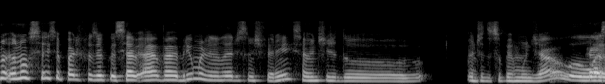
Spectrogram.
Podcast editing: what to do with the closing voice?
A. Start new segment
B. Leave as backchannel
A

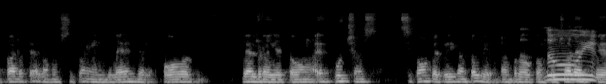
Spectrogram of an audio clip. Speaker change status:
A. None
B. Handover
B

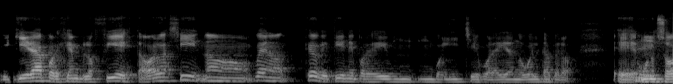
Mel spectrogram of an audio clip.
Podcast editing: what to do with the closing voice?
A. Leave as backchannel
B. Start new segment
A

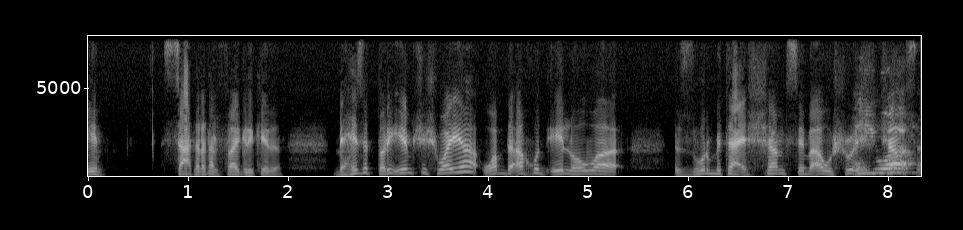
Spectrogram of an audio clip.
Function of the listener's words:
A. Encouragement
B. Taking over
B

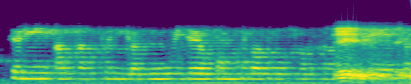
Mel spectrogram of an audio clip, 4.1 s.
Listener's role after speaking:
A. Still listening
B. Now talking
B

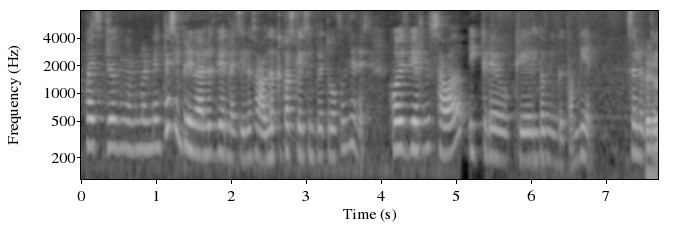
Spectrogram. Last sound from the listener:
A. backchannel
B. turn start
B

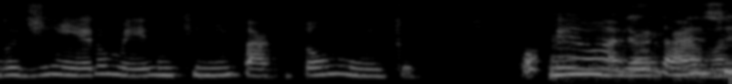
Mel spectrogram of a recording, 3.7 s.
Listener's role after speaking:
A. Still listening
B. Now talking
B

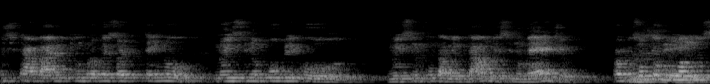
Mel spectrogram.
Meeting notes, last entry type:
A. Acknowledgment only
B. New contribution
A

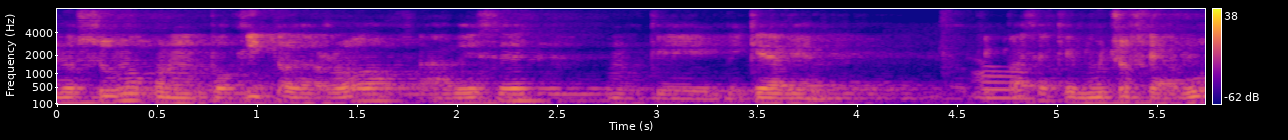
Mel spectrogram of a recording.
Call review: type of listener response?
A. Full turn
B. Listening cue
B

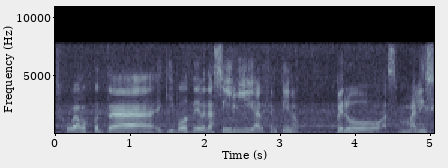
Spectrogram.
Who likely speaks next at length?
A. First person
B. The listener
A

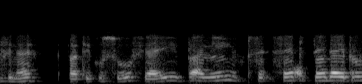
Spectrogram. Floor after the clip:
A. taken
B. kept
B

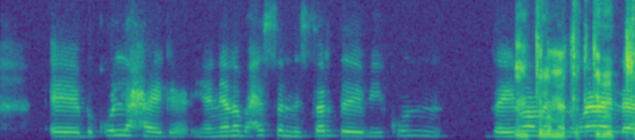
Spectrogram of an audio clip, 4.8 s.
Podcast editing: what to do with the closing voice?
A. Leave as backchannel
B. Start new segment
B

